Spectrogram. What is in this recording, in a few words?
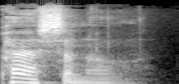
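"personal", British English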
